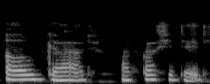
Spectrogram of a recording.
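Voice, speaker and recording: A woman playing a wry, weary, ancient space probe in a stage play table read, speaking in a dry, matter-of-fact way with a husky voice. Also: medium pitch, steady tone, slow pace, dark tone, dry recording. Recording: dull, lo-fi close dry recording.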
